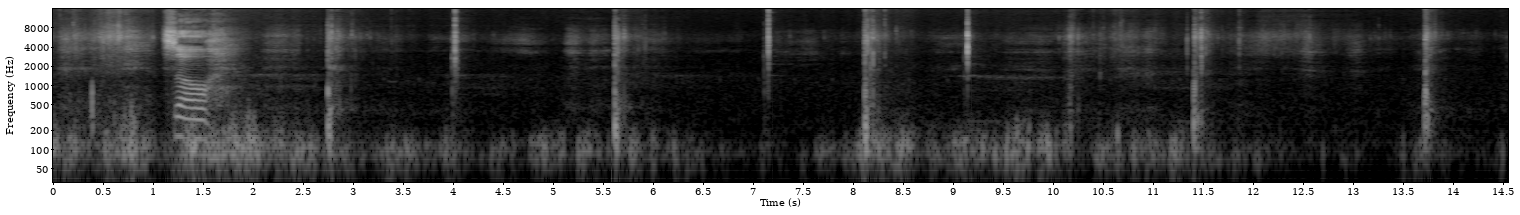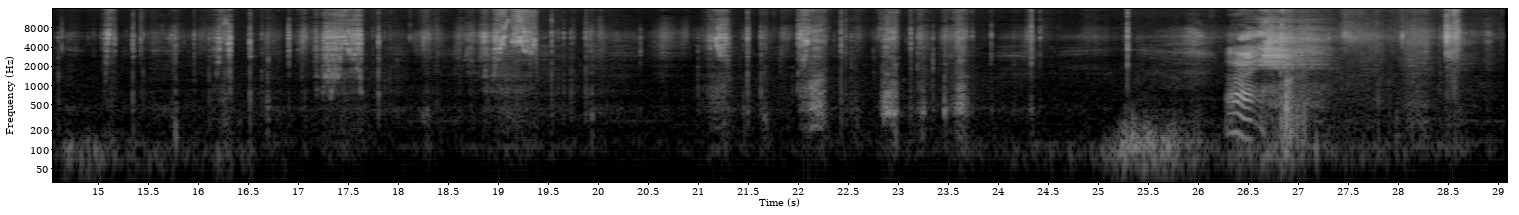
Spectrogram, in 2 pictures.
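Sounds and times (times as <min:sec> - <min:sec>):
knife scraping through material: 0:17.1 - 0:17.8, 0:18.6 - 0:19.5, 0:21.0 - 0:23.8.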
